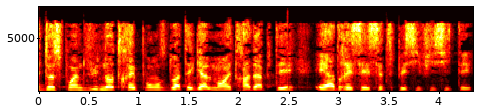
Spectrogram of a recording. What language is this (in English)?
French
